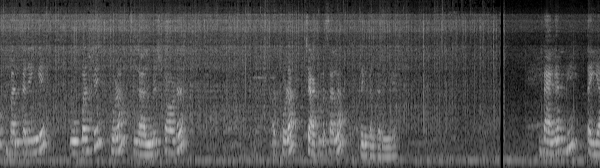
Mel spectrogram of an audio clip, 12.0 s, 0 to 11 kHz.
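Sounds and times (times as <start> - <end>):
eggplant sizzling in oil: 0.0 - 11.9.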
